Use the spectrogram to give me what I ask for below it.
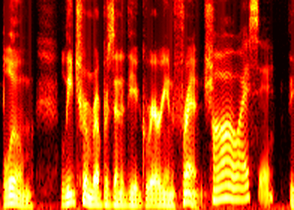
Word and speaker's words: Leitrim: The county is pronounced Leitrim in Ireland. Yes, Leitrim. It's vital to get that right.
